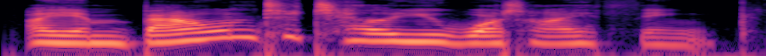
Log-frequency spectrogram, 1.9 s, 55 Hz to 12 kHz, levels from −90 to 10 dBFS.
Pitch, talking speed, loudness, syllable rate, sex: 220 Hz, 280 wpm, -17 LUFS, 5.0 syllables/s, female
